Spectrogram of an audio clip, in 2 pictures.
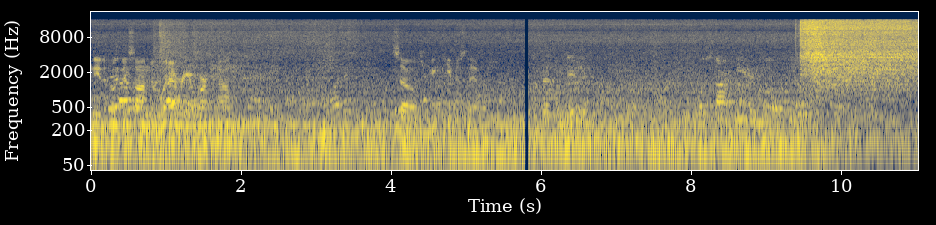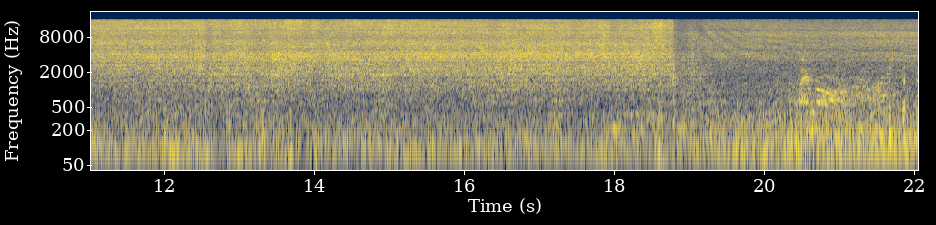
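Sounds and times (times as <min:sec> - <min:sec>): plasma cutter hissing: 0:09.4 - 0:22.0.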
